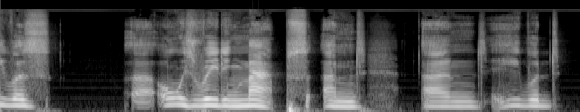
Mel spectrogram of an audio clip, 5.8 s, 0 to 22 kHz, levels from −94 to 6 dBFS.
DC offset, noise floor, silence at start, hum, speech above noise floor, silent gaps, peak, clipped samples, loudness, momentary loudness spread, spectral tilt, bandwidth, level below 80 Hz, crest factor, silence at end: under 0.1%; -69 dBFS; 0 s; none; 51 dB; none; 0 dBFS; under 0.1%; -18 LUFS; 16 LU; -5 dB/octave; 16 kHz; -34 dBFS; 18 dB; 0.25 s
